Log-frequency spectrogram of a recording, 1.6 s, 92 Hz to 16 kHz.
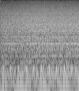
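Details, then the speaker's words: Mercedes C63 AMG V8, microphone placed low by the car: start that is not fully cold, since the engine is slightly warm from earlier running. It settles into a deep, steady burble with an even beat and no ticks or misses, a healthy idle. "Such a nice, like, you know, V8 little rumble to it. I love it."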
